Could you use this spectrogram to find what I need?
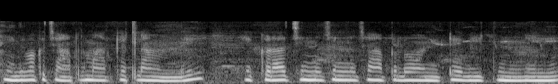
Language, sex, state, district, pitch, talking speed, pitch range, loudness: Telugu, female, Andhra Pradesh, Manyam, 195 Hz, 130 wpm, 185-205 Hz, -14 LUFS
